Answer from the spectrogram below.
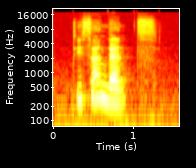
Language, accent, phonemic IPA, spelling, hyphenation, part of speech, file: English, US, /dɪˈsɛndənts/, descendants, des‧cen‧dants, noun, En-us-descendants.ogg
- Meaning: plural of descendant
